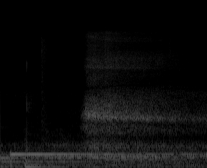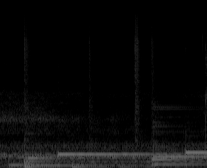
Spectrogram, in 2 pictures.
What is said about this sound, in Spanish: Voy a cerrar los ojos. Y voy a vaciar totalmente mis pulmones.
